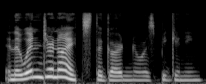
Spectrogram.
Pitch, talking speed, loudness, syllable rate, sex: 235 Hz, 235 wpm, -17 LUFS, 6.6 syllables/s, female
